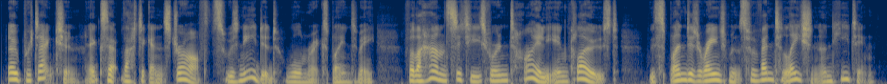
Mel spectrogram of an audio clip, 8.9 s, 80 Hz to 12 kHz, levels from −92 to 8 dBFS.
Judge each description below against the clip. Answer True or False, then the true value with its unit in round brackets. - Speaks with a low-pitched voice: False (185 Hz)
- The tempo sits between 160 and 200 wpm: True (175 wpm)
